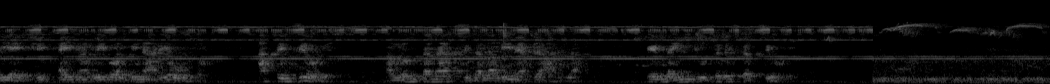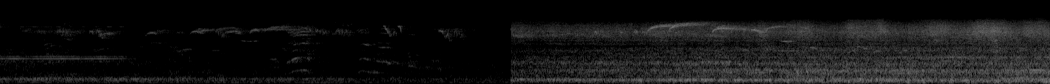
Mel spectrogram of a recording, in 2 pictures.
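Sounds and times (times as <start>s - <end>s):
faint outdoor background noise: 0.0s - 21.0s
small birds chirping: 8.0s - 21.0s
approaching train rumble: 15.6s - 21.0s.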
